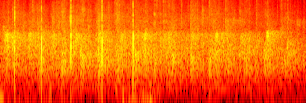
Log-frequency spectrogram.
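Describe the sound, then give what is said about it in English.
A church audience claps together in sustained, dense applause after a miracle testimony, with a few sharper, louder claps standing out early on before the clapping settles into an even patter. “And just like, can we just put our hands together?”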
